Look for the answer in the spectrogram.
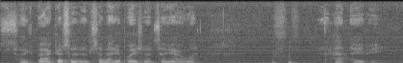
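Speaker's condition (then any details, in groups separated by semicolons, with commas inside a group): Parkinson's disease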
